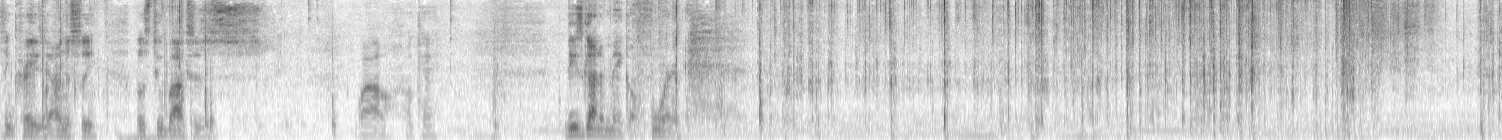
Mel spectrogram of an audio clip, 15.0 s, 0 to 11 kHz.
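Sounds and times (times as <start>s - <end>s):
plastic and foil crinkling: 0.1s - 2.7s, 6.6s - 15.0s.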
